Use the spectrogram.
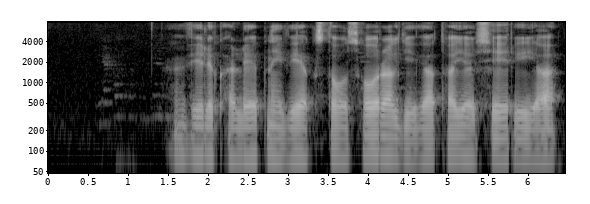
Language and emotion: Russian, neutral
